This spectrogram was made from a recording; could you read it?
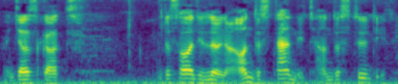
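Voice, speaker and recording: A teenage boy, a native Hungarian speaker, vlogs to camera in a mid-range voice at a fairly quick clip. His casual, self-reflective talk is earnest and rambling, packed with fillers and restarts. It was captured on the device's built-in mic, so the recording is noisy.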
